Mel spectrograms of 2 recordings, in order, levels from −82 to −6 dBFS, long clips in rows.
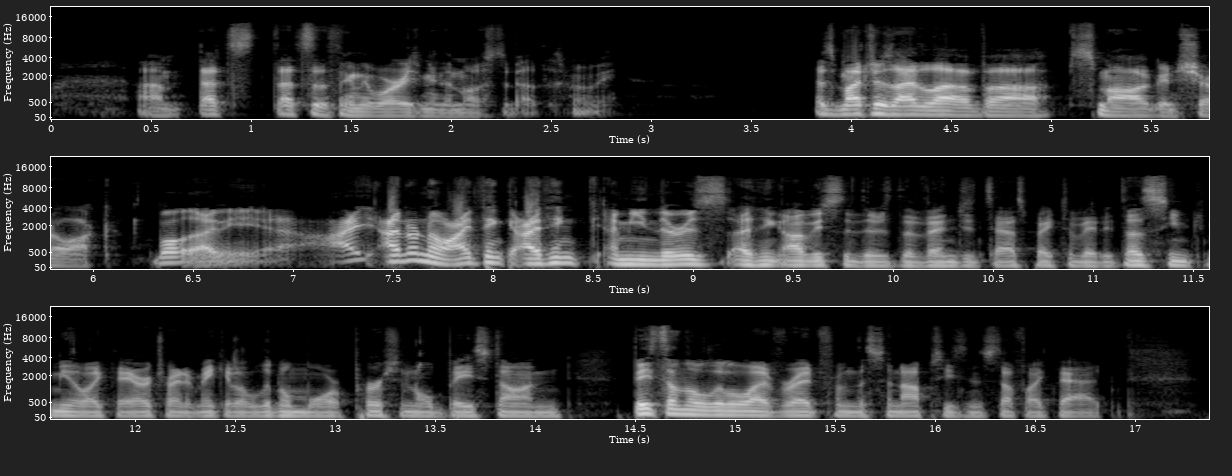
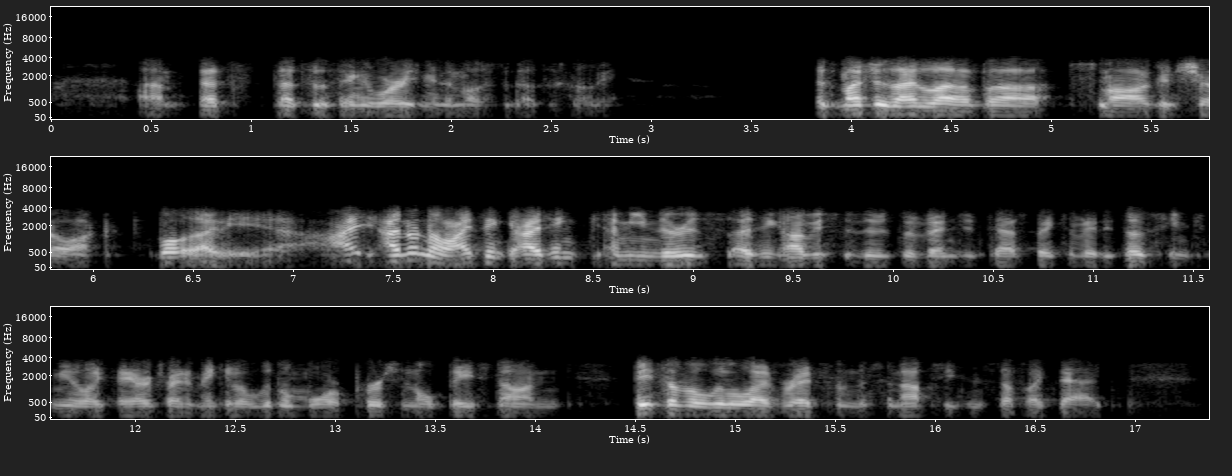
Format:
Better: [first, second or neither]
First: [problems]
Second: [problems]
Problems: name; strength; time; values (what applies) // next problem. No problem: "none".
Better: first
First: none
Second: phone-call audio; poor line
